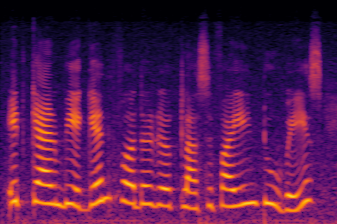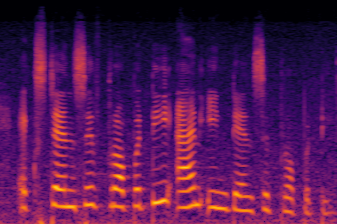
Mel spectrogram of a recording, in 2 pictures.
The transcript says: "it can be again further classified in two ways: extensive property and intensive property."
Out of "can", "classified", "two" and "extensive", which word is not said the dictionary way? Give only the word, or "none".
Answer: classified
